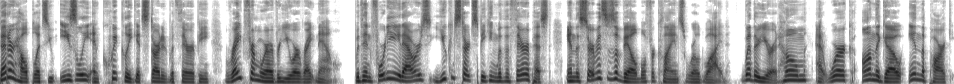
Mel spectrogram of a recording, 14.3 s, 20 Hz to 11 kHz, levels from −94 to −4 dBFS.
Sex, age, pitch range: male, 30-49, 120-180 Hz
